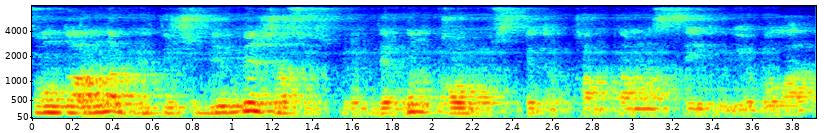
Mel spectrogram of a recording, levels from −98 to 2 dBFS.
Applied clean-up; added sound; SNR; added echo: neural separator model SepFormer DNS4.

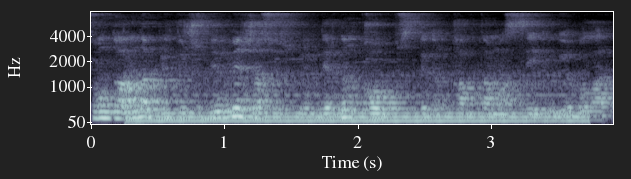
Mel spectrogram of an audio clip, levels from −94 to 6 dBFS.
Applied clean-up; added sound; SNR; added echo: none; Organ; 2 dB; reverberation time 0.7 s.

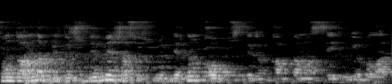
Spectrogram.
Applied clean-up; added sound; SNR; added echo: classical method WPE with log-MMSE.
